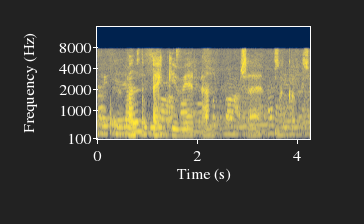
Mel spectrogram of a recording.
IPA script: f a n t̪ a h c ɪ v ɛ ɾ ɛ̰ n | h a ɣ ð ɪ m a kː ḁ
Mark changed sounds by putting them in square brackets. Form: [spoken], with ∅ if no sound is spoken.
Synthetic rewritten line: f a n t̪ [ɛ] h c ɪ v [ɛː] ɾ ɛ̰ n | [s] a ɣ ð ɪ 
